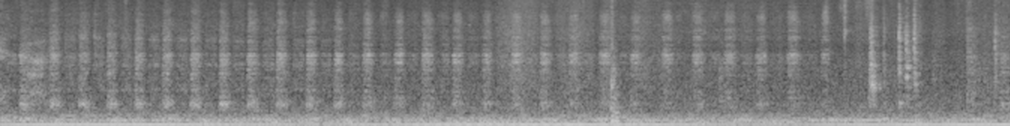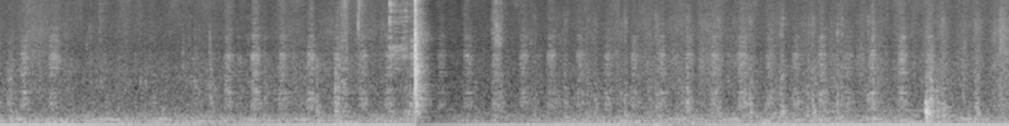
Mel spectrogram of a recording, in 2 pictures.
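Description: A blind dog pants steadily through a grooming session, close and quiet, with a low constant hum beneath and a single sharp knock partway through.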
